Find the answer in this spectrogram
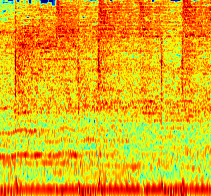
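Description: Rock band playing an instrumental passage of a Cantonese rock song: drums keeping a steady beat over heavy bass and guitars, with a lead line that bends and wavers in pitch near the start.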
